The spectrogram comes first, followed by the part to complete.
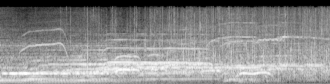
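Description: A synthpop band's live song ends on a held note that dies away about two seconds in, and the crowd cheers and whoops.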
